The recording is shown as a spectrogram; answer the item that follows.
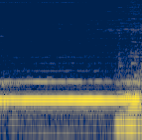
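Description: A female singer holding a long, steady low note at the close of a song, with a bass note coming in under it near the end.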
